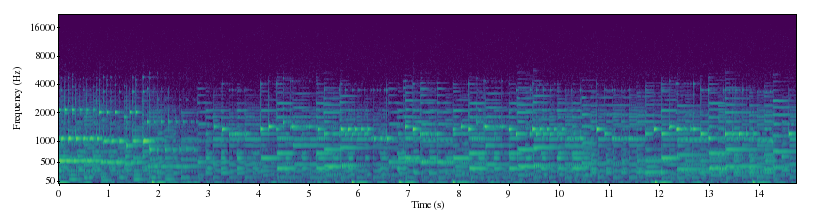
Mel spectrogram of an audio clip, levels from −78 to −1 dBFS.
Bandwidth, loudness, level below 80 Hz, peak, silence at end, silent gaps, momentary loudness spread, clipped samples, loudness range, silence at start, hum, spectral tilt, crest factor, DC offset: 19 kHz; -27 LUFS; -50 dBFS; -12 dBFS; 0 s; none; 8 LU; under 0.1%; 2 LU; 0 s; none; -5.5 dB/octave; 16 dB; under 0.1%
